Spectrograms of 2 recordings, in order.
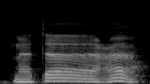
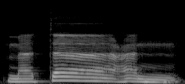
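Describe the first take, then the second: First: The word ends with a vowel, no 'n'. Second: The word ends with an 'n' sound. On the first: The reader stops on this word. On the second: The reader continues without stopping.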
